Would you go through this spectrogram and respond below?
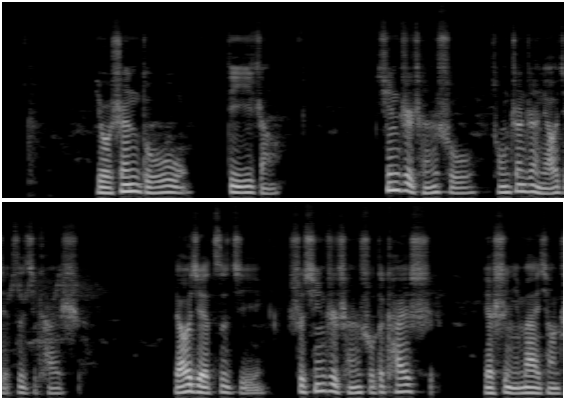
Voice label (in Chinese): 有声读物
